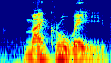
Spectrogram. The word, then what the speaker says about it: microwave: 그 다음에 V가 V 소리. 그 다음에 E는 묵음입니다. 그래서 이거는 microwave 요렇게 읽을 수 있어요.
